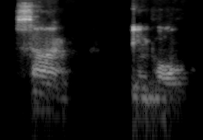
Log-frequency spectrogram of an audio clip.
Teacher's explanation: the low tone has mid-falling pitch and breathy phonation,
